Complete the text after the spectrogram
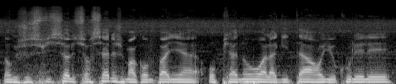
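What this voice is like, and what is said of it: Southern French Toulouse accent. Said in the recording (French): “moi, je suis de Toulouse, ça s'entend à mon accent ... J'assume tout à fait d'avoir cet accent quand je parle”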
